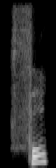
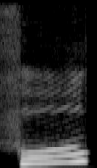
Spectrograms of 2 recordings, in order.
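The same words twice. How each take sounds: First: The word is said quickly at normal speed. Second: The word is said slowly and drawn out. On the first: "full speed repetition" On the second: "slow motion combination"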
